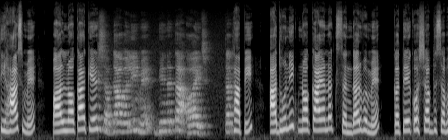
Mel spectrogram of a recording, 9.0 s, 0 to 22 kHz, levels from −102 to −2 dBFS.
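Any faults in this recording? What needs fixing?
At 1.97 s the speech turns suddenly roomy and hollow, and it snaps back at 4.67 s. Across that stretch the bass thins out and the level falls by about 10 dB. Background noise becomes more noticeable, sitting roughly 35 dB below the speech. The abrupt change at both edges likely reflects a switch to a distant microphone, where the close mic's signal dropped out and a farther pickup carried the audio. That section should be replaced or repaired. To prevent it, monitor the close mic during recording and secure its connection and transmitter.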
